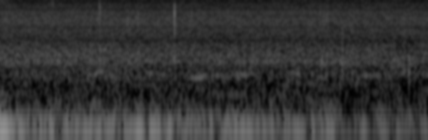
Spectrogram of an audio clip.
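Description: Faint outdoor background: a steady soft hiss with low wind rumble on the microphone, which fades over the first half second.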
